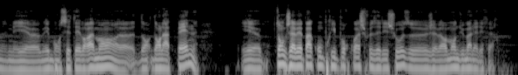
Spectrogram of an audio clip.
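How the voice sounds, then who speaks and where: In a very clean recording with a silent background, the speaker talks at a fairly quick pace with ordinary pitch variation. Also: man, fairly low pitch for a man. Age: 40s. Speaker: company CEO and co-founder. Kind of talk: interview. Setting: company headquarters office in Paris. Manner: hesitant, many filler sounds.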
